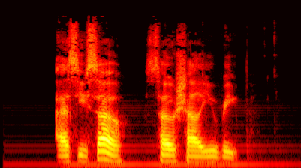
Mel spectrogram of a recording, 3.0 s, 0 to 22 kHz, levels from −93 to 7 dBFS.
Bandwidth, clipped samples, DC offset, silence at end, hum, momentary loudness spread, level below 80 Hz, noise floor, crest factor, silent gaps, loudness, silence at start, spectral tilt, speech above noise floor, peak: 14 kHz; under 0.1%; under 0.1%; 0.65 s; none; 20 LU; -52 dBFS; -65 dBFS; 20 dB; none; -19 LUFS; 0.55 s; -3.5 dB/octave; 46 dB; 0 dBFS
